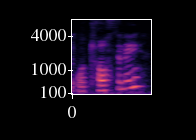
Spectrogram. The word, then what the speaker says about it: autophony: means I suffer from autophony. Apparently I pronounced that wrong. It's meant to be autophony, but I like autophony. It sounds better to me.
